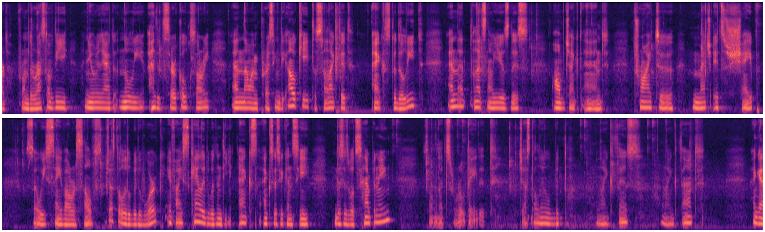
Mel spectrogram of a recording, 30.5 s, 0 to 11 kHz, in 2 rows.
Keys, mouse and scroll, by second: 0.5 a, 3.0 l, 7.4 x, 9.4 l, 9.9 scroll down 2, 10.5 s, 12.0-12.9 scroll up 2, 12.9-15.0 shift+middle drag, 13.9 r, 15.0 click, 15.4 s, 23.0 click, 23.6 r, 25.3 g, 26.8 click, 27.4 r, 28.9 g.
